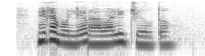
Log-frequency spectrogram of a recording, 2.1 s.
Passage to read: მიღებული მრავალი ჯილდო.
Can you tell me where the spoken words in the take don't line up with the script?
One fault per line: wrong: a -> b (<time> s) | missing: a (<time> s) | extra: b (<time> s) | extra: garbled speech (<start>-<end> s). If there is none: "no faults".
no faults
